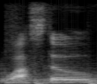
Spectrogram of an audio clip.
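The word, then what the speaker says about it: vasto: This word is easier to remember if you pronounce the word with this V as that W sound. That's how most Latin words are supposed to be pronounced, but it helps you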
